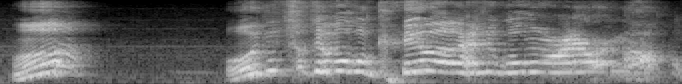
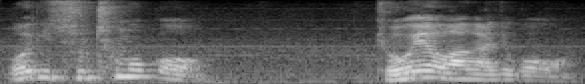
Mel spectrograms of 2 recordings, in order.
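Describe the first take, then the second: First: Much higher, louder scolding with a laugh; scolding rebuke. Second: Said in the usual way. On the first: Retold or imitated. Old priest Eli scolding the praying woman, higher and louder. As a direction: scold her as a drunk in church. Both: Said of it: "그래 갖고 야단합니다".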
